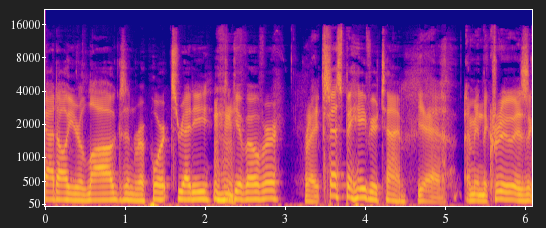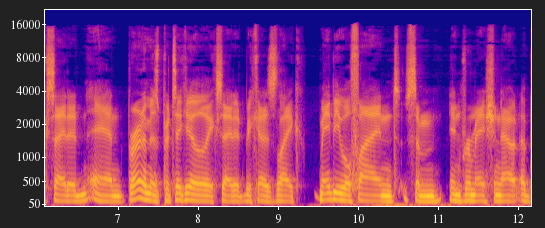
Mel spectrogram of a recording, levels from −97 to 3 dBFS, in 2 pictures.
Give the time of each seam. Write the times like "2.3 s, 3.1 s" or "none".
5.2 s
